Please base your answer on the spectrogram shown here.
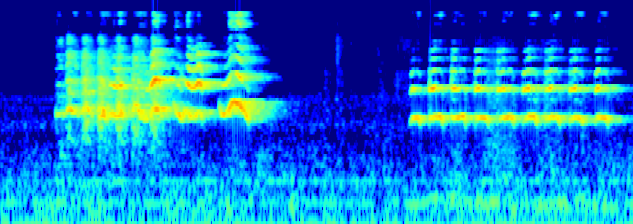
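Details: Indoor pet cockatiel producing a wavering, warbled whistle sequence with a rising slur, then after a short gap a steady string of rapid pulsed whistles at one pitch.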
